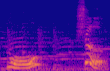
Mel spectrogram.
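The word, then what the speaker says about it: 武术: Wushu. In Chinese, the tones for wushu, sei, are third tone followed by fourth tone. Here is exactly how to pronounce them. Wu, si, third tone. This is a dip.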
